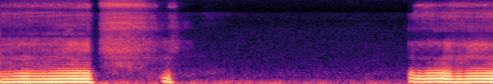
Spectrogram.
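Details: One-year-old male French Bulldog snoring: loud, rough, low-pitched snores, each followed by a quiet pause.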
